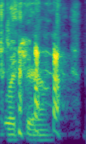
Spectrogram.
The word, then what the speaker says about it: Necoech: I've only known two people in my whole life that could say my last name correctly. And it's spelled N-E-C-O-E-C-H.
